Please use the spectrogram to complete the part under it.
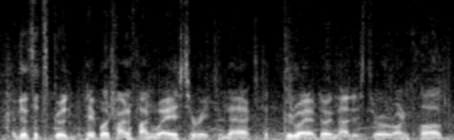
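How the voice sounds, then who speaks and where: A man interviewee speaking calmly and thoughtfully outdoors in a city. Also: medium pitch, quick pace, background noise. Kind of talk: casual interview. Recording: outdoor clip with music.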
